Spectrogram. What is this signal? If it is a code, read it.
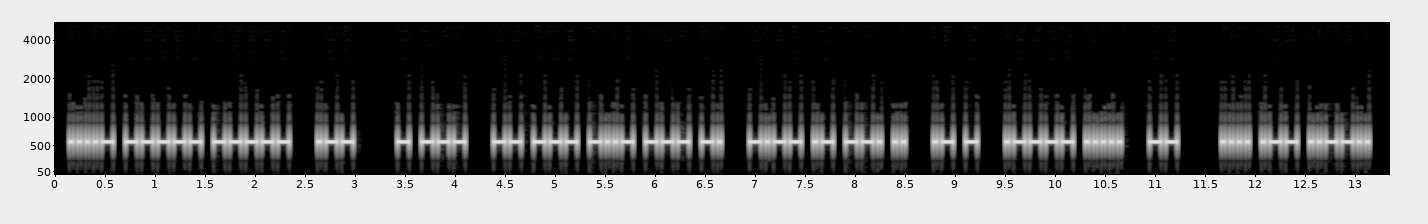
Morse code, heard as a keyed tone, about 30 wpm, 570 Hz. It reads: 400 W TO MOXON YAGI AT 15 M HW?
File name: QSO310 30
